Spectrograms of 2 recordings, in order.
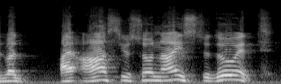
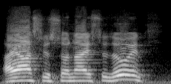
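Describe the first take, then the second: First: It is said in a softer voice. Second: It is said in a stronger voice.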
